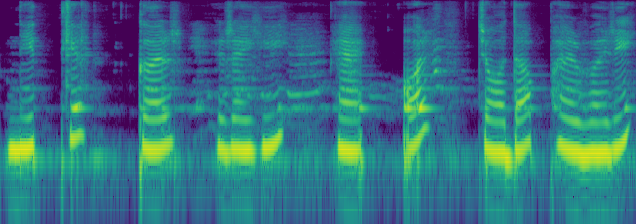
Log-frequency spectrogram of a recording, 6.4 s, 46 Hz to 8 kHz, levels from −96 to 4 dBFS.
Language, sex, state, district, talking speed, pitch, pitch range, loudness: Hindi, female, Chhattisgarh, Raipur, 75 wpm, 250 Hz, 220-265 Hz, -13 LUFS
